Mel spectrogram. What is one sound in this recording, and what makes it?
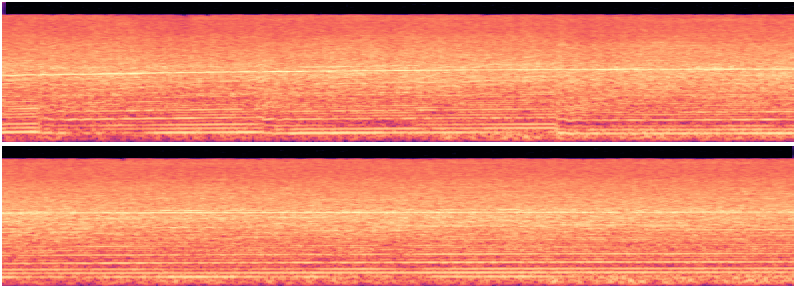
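A racing car engine roars at high revs, dropping briefly as it shifts up through the gears.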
